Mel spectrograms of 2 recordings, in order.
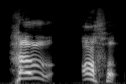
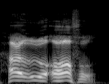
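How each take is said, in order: First: Loud, high, drawn-out horror; groaning exclamation. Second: Repeated cry of horror, a bit quicker; horrified. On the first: Ma collapses in the armchair, loud horror. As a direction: wail it out in shock. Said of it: "dropped groaning into a vacant armchair". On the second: Ma repeats her shock to the girls, horrified. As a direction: say it again, still shocked. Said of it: "dropped groaning". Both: Acted.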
